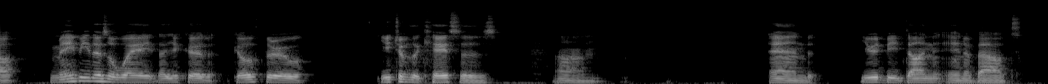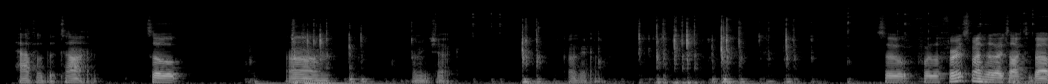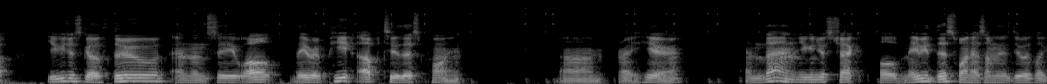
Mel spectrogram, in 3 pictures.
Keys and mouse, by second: 13.9 space, 14.8 click, 15.4 click, 17.6 space, 19.4 click, 19.7 click, 20.7 click, 22.1 click, 22.9 click, 23.2 click, 24.1 click, 24.5 click, 25.1 click, 25.6 click, 26.4 click, 27.2 click, 27.6 click, 28.0 click, 28.5 click, 29.4 click, 29.7 click, 31.0 click.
